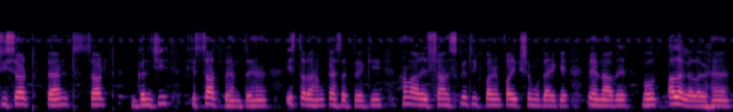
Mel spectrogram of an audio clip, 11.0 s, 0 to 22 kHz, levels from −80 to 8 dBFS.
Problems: constant background noise, low volume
